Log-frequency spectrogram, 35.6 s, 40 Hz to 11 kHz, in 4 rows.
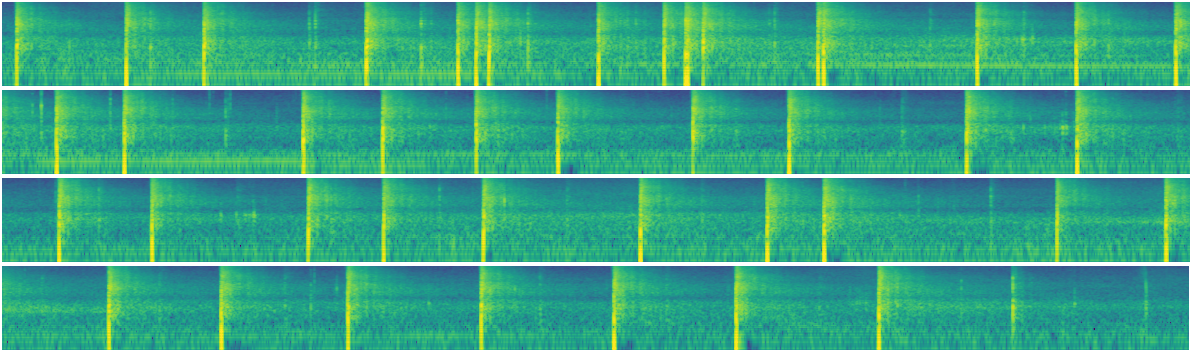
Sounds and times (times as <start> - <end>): Firecracker: 0.0 - 35.6.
